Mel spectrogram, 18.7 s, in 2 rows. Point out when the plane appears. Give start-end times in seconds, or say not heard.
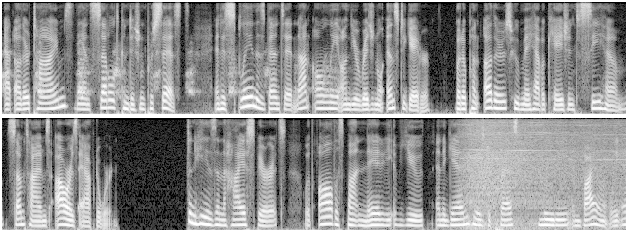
16.1-18.6.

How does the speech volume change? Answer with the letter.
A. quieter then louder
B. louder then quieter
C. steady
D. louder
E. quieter
C.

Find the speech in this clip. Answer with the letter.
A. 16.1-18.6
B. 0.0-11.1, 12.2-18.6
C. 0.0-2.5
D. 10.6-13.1
B.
